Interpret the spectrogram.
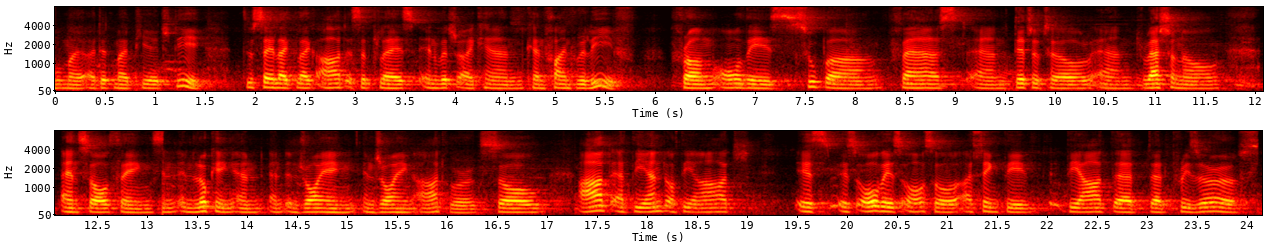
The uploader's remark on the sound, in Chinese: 本期播客是艺仓美术馆的公教对谈现场实录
